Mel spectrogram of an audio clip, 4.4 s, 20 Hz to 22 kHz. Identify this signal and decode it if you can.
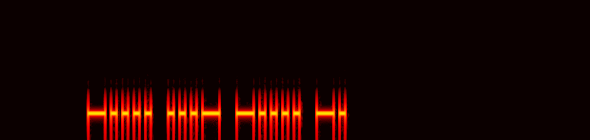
Morse code, heard as a keyed tone, about 28 wpm, 700 Hz. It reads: 6V6N
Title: All Cut Numbers - 4-Digit 28wpm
